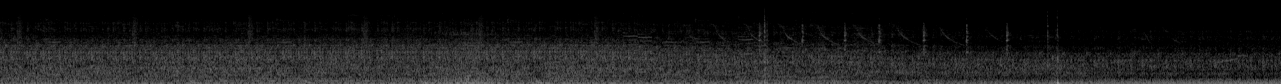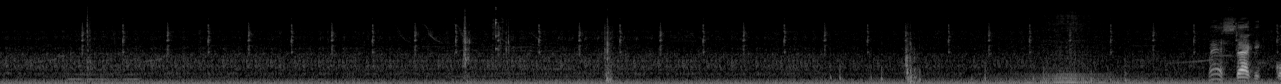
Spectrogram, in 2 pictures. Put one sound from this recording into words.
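A car engine hums steadily, then winds down as the car slows to a stop.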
